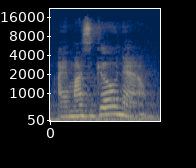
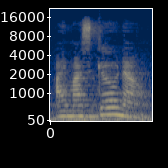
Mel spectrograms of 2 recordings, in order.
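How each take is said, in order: Both takes have the same delivery.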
